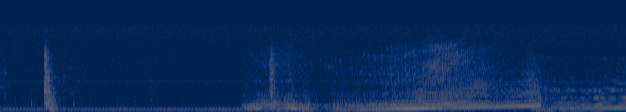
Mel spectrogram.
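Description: A car engine revving and pulling away, its pitch rising steadily for about two seconds before it cuts off abruptly. A single sharp knock comes about half a second in.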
